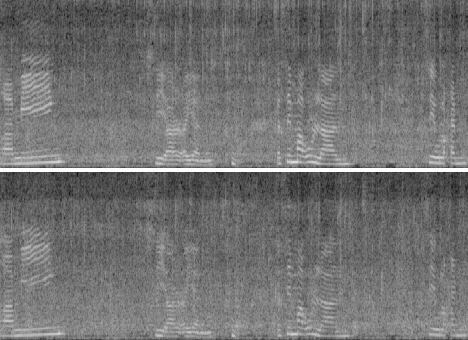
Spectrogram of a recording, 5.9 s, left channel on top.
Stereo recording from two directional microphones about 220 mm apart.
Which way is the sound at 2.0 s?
10° left (ahead or behind).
